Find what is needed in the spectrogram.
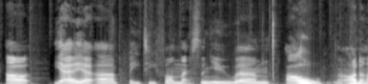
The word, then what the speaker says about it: BT Fon: No, you've mispronounced it. Phone. – F-O-N. – No, it's silent P-H. – BT Fon, F-O-N.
